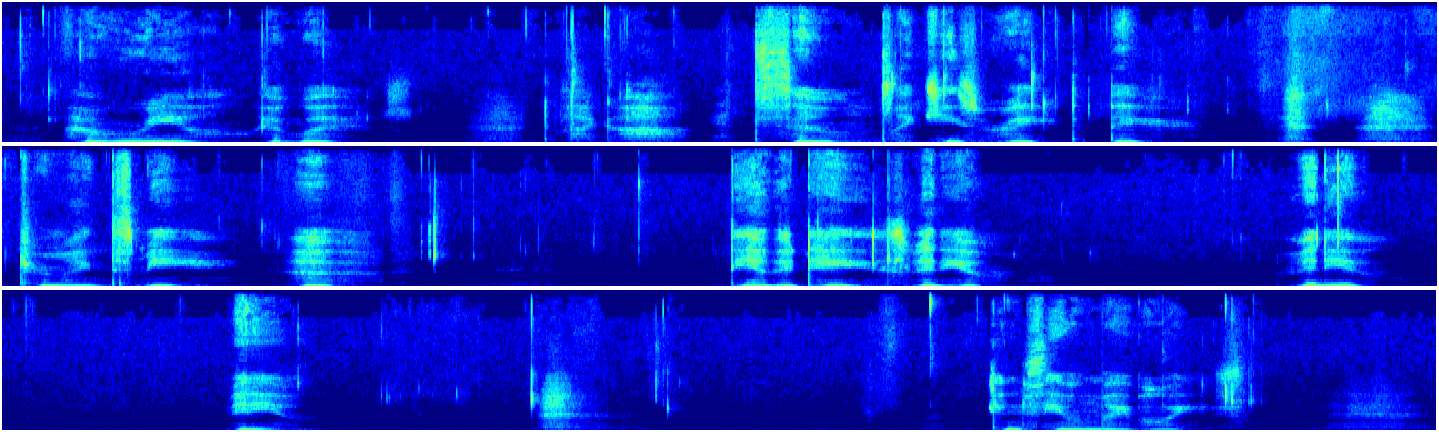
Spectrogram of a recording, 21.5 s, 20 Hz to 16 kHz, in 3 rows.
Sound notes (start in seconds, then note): 3.0 gasp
